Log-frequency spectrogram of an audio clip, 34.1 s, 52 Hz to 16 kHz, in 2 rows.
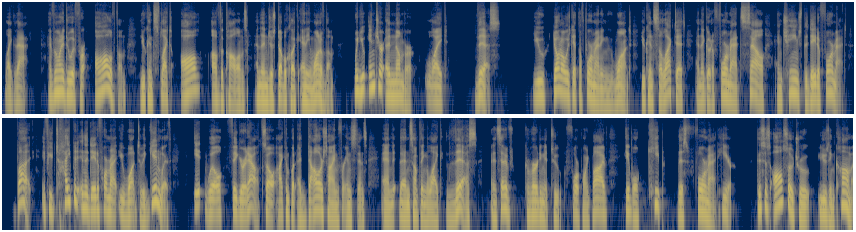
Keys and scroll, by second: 17.2 super+z, 23.0 shift+4, 24.4 4, 24.8 5, 25.8 0, 29.4 Return, 33.7-34.0 typing.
